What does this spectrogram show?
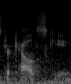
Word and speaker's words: Strakalski: so- I'm sure so even it's- I'm not pronouncing it the actual Polish way, but my family in New York says Strakalski.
